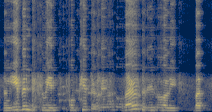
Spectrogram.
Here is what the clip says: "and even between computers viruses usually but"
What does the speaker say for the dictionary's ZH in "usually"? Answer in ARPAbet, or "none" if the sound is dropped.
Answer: S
